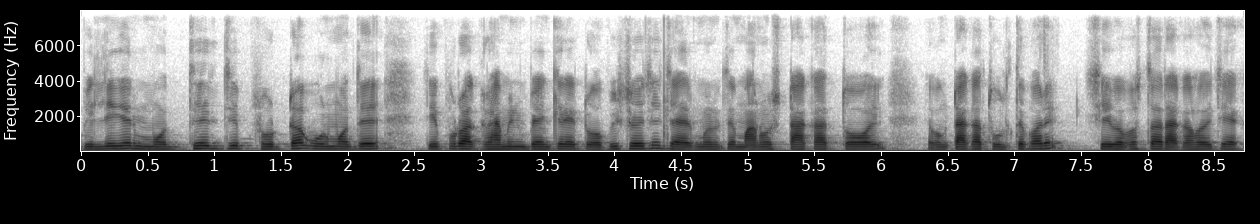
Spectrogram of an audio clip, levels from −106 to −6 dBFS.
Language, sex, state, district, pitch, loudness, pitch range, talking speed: Bengali, male, Tripura, West Tripura, 135 Hz, -21 LUFS, 130-145 Hz, 185 wpm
